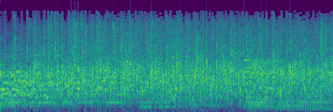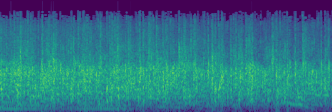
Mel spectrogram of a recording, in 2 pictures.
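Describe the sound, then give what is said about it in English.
Sustained, loud audience applause fills the whole stretch, a dense steady clatter of many hands clapping at once, with faint low tones humming underneath. “you have to agree that they got the greatest applause”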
